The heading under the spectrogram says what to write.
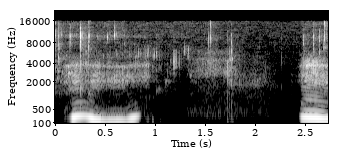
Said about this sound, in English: Hold on, I'm going to pour some more tea in my tea bowl.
